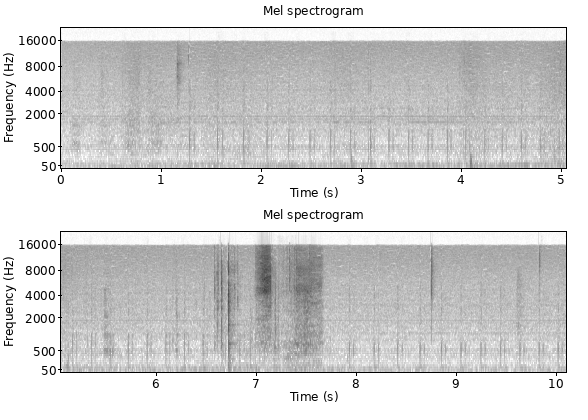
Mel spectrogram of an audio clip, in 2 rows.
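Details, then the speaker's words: Hacker Sovereign RPC1 radio cassette on FM after reseating a 12 V connector: rapid irregular crackles and ticks over a faint hum with occasional louder pops; suspected dying capacitor, possibly a faulty amplifier, unconfirmed. "sounds like a capacitor dying doesn't it"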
